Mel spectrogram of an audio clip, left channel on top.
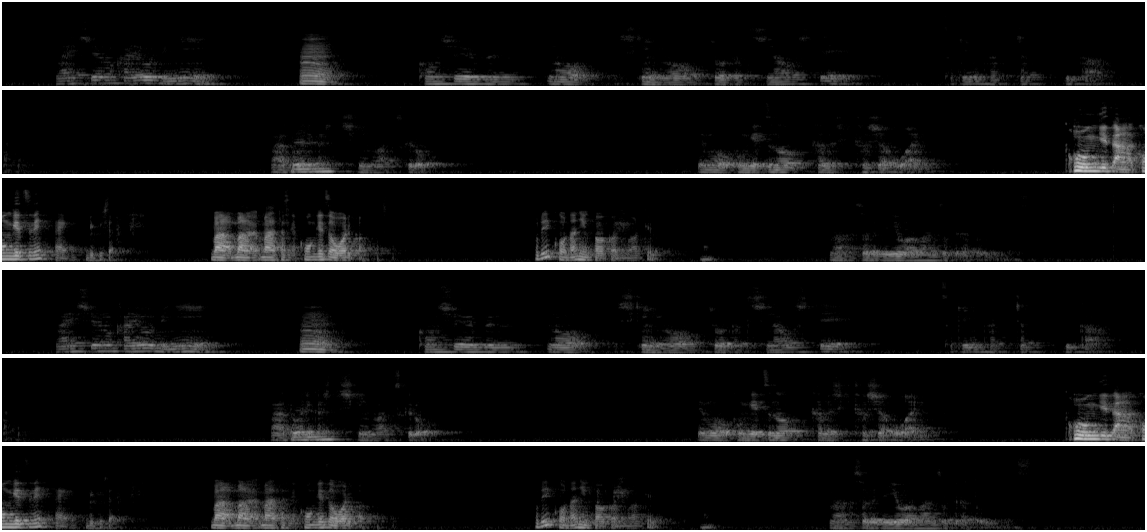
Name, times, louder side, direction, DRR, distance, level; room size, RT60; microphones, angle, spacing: voice 1, 0.5-2.1 4.2-5.2 5.4-8.5 9.6-10.3 10.6-11.0 14.1-15.8 18.4-20.7 23.7-24.0 29.0-29.1 31.1-33.0, right 1 dB, 75° right, 0 dB, 3.8 m, -43 dB
voice 2, 3.0-3.4 14.3-14.7 22.1-23.9 25.0-26.5 28.2-29.4 29.9-30.0, left 2 dB, 30° left, 10 dB, 0.8 m, -29 dB
14.5 x 6.4 x 4.8 m, 0.70 s
head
